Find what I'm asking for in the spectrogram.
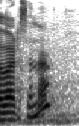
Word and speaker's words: Bárcena: que es Alicia Bárcena. Sí, ¿verdad? Sí, lo dije bien. – Sí, es correcto. – Es correcto, Coco.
